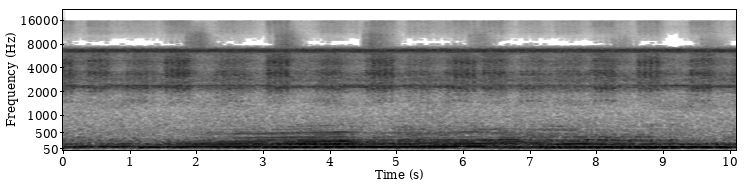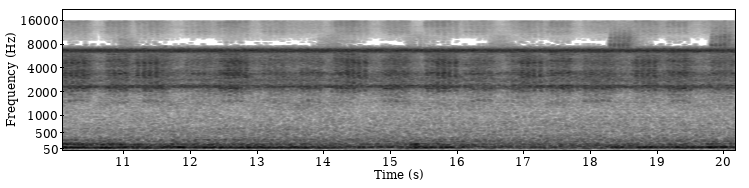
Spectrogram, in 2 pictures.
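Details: Cicadas in Dallas, Georgia: a dense, steady high-pitched insect drone with a rhythmic pulsing shimmer above it, repeating about twice a second, over a low rumble that fades after the first few seconds.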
